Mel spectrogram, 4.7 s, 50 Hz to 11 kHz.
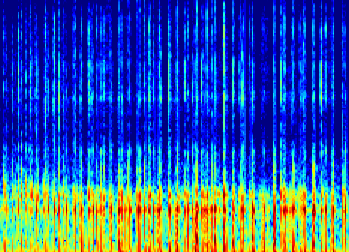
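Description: Fingertips rapidly tap and scratch an empty, hollow clear plastic cup held sideways close to the microphone. The result is a fast, uneven stream of short, dry hollow knocks with a midrange tone near 490 Hz and a quick decay, mixed with light scratching.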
